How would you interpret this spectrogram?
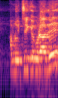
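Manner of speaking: ordinary talk, nothing marked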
